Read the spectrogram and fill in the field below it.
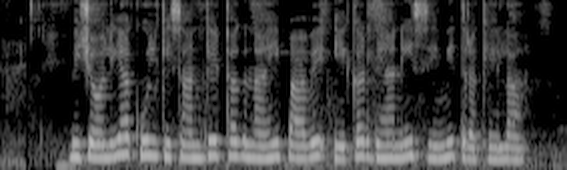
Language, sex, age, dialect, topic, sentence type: Bhojpuri, female, <18, Northern, agriculture, statement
